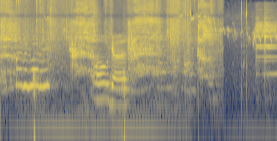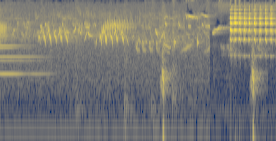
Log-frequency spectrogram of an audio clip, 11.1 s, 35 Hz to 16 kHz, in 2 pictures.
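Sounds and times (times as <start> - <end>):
small birds chirping: 0.0 - 11.0
bell-like tone ringing: 5.1 - 6.6.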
